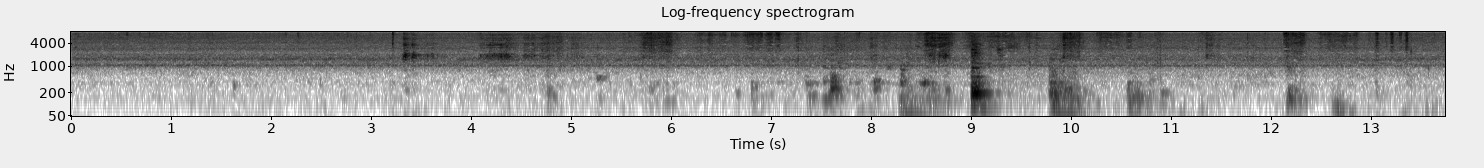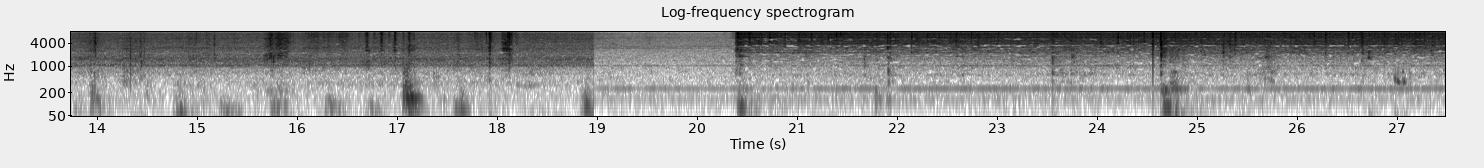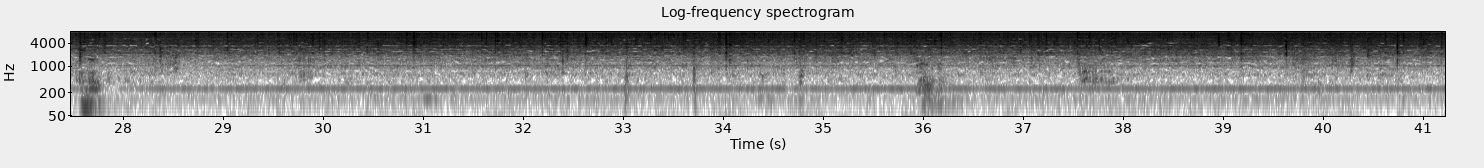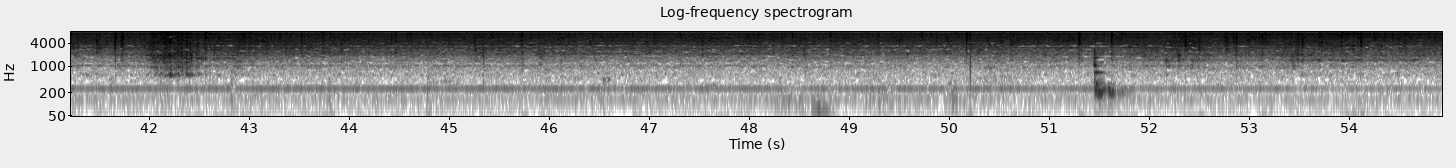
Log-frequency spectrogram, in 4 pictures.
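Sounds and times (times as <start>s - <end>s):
soft knocks in pan: 7.6s - 10.2s
food sizzling in oil: 20.4s - 54.9s.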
